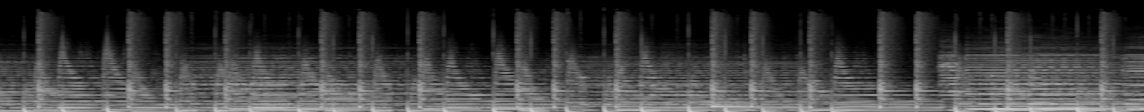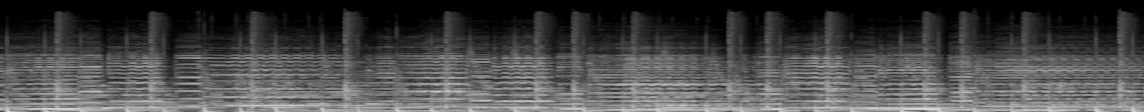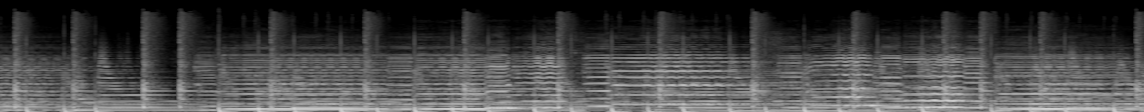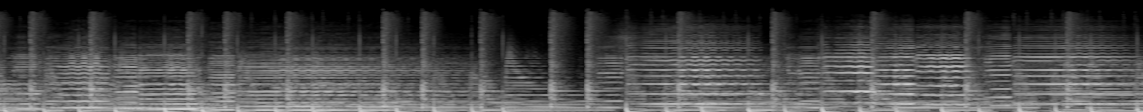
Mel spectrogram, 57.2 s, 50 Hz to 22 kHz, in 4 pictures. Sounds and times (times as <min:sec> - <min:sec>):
Cello: 0:00.0 - 0:57.1.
